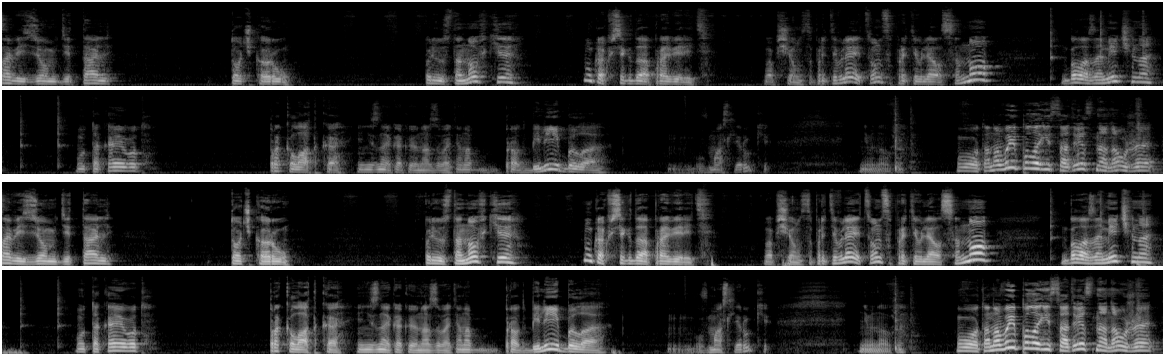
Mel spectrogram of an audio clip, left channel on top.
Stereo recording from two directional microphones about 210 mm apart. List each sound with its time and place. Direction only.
0.0 s speech: 55° right (ahead or behind)
2.2 s speech: 55° right (ahead or behind)
4.2 s speech: 55° right (ahead or behind)
14.3 s speech: 55° right (ahead or behind)
18.3 s a sound: 55° right (ahead or behind)
21.2 s speech: 55° right (ahead or behind)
